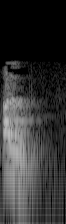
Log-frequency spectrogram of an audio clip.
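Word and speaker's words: qalb (قلب): The very famous example of kalb and qalb. Qalb with a qaf means heart, and it goes with the calf, the small calf as we call it, then it goes to a completely different meaning, dog.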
